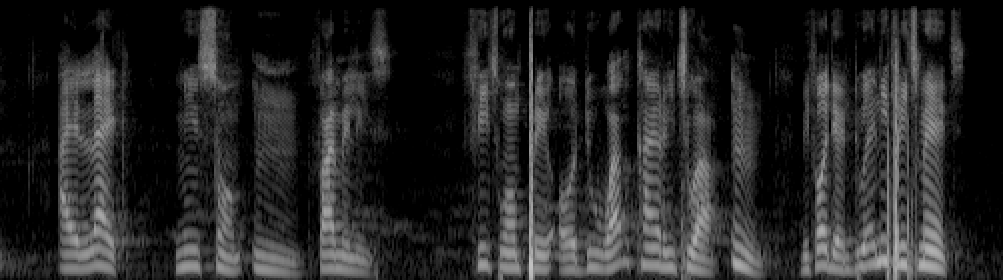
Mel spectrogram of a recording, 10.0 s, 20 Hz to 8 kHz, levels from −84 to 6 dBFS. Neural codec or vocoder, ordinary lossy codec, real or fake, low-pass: none; none; real; 7.2 kHz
